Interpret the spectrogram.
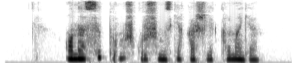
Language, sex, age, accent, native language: Uzbek, female, 19-29, Buxoro, Uzbek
